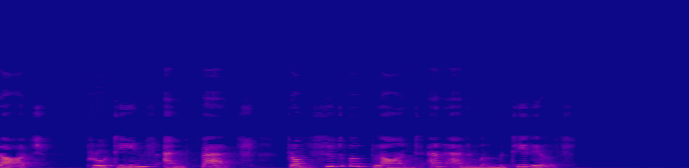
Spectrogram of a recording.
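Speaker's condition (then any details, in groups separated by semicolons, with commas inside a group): No condition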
